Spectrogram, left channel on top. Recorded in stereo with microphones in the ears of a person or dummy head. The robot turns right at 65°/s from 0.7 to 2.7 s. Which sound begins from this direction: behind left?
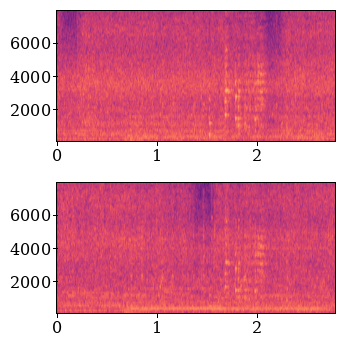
Crumpling, at 1.5 s.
